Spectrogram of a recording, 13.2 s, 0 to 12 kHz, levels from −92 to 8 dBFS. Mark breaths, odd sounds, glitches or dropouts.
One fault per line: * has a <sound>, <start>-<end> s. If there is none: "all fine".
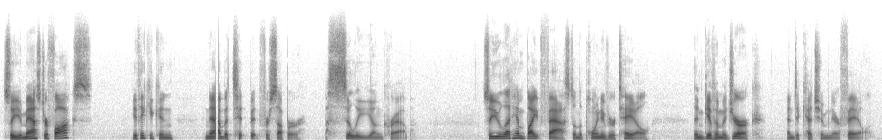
* has a dropout, 3.2-3.3 s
